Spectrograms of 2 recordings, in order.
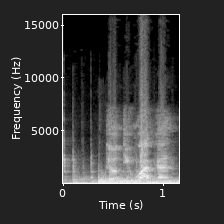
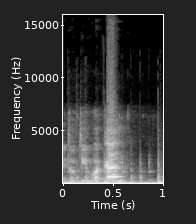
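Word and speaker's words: Teotihuacan: del náhuatl es que las palabras en ese idioma tienen el acento fuerte en la penúltima sílaba. Por ello, si lo han notado en videos de este canal, pronuncio Tenochtitlan en lugar de Tenochtitlán, Teotihuacán en vez de Teotihuacán y Aztlán en vez de Aztlán.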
